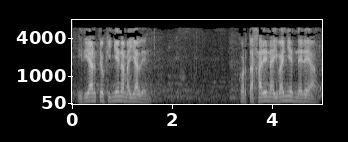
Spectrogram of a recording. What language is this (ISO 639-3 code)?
eus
